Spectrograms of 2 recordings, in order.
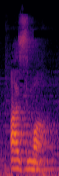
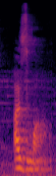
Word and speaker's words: asthma: it is called as asma the t and h is silent asma here is another common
